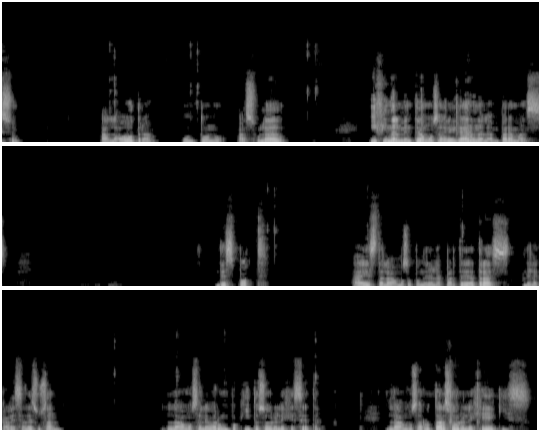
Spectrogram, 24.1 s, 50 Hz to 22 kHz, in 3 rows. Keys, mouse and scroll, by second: 0.3 click, 2.0 right click, 3.2 click, 5.0 click, 7.2 shift+a, 12.4 click, 13.9-15.6 drag, 15.7 middle click, 18.2-19.3 drag, 19.8-21.4 drag, 21.5-22.5 middle drag, 23.2 r, 23.6 x.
